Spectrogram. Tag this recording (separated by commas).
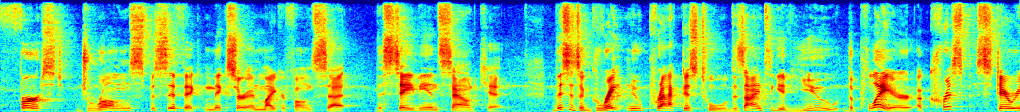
Speech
